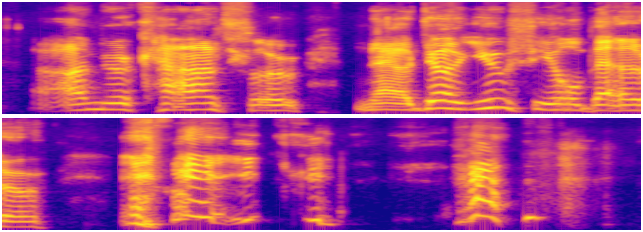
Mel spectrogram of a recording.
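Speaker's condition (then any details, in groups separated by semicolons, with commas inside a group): Cerebral palsy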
